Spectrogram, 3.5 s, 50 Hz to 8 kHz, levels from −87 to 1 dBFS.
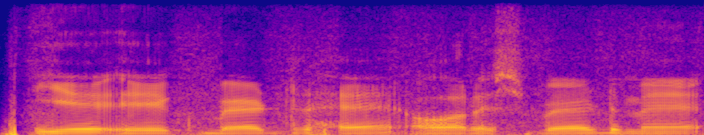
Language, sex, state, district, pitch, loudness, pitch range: Hindi, male, Rajasthan, Jaisalmer, 90 Hz, -17 LUFS, 90-95 Hz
